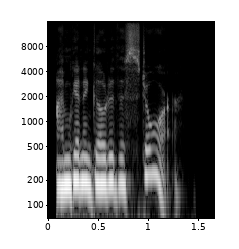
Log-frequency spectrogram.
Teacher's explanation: The words going to transform into gonna. If you are reading a transcript, it says going to, but your ear needs to hear gonna.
